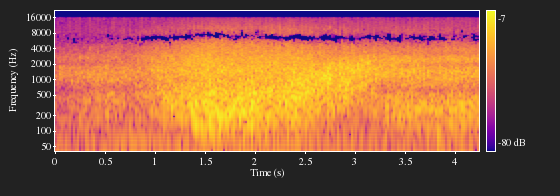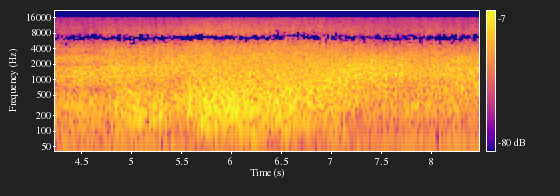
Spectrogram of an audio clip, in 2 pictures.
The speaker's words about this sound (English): The mesmerizing, rocking motion of the ocean has inspired all those who have ever come down to the sea.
